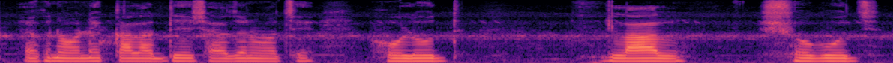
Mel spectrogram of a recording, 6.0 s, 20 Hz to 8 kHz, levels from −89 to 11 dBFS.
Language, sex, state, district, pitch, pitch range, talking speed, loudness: Bengali, male, Tripura, West Tripura, 130 Hz, 130-135 Hz, 100 wpm, -20 LUFS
